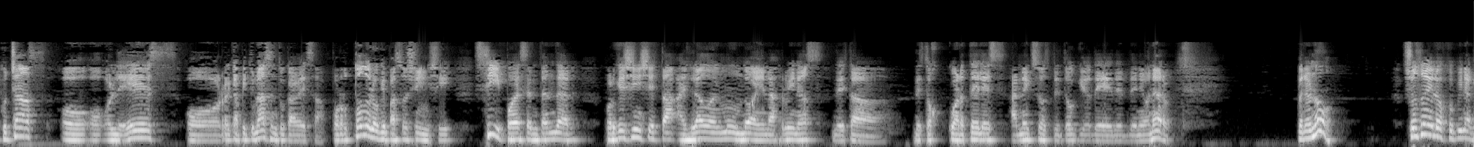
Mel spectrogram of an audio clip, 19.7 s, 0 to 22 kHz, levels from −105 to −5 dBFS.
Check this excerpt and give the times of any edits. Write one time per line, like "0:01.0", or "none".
none

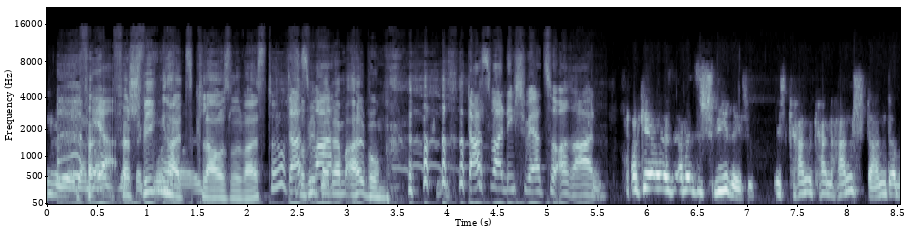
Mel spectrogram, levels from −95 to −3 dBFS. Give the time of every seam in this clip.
none

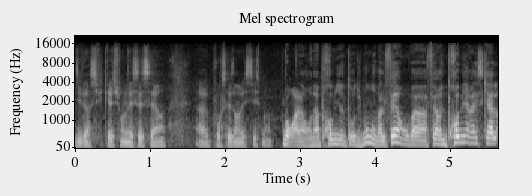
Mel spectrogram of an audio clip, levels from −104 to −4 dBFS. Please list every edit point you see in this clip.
none

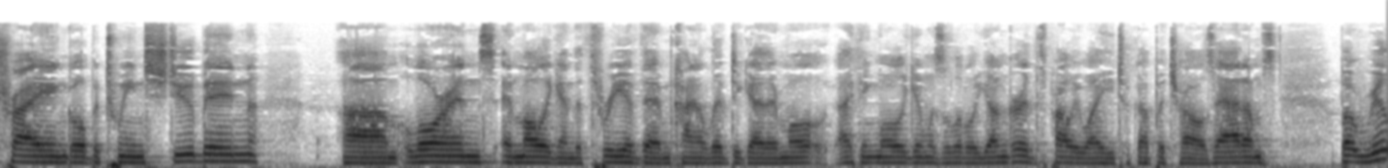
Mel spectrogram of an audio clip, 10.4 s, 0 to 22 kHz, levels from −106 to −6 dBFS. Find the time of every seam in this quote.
none

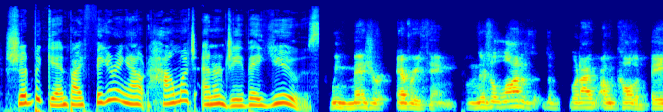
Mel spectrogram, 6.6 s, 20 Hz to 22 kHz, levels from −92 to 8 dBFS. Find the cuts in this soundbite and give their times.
0:03.2
0:04.6

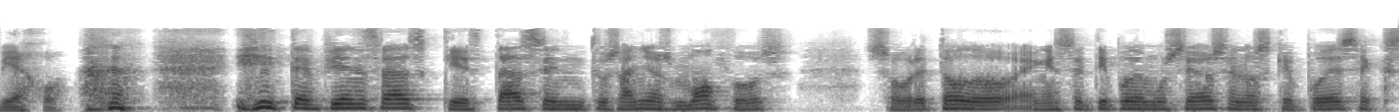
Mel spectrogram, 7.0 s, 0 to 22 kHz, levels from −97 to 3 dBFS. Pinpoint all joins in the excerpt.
none

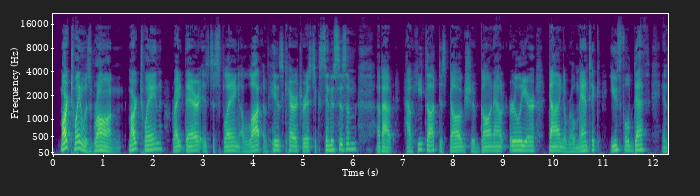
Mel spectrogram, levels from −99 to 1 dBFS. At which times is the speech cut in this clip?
0:01.4

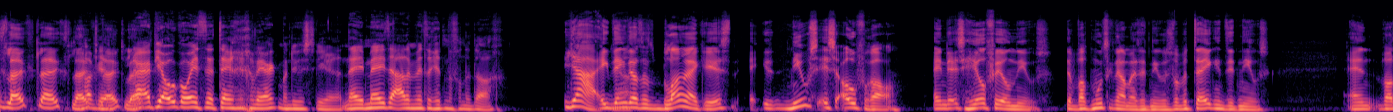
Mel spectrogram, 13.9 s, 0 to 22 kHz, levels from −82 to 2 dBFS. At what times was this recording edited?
0:10.7

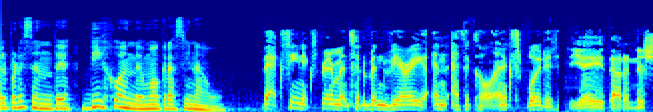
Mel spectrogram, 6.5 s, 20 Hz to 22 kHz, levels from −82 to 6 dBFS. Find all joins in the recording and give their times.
0:05.6

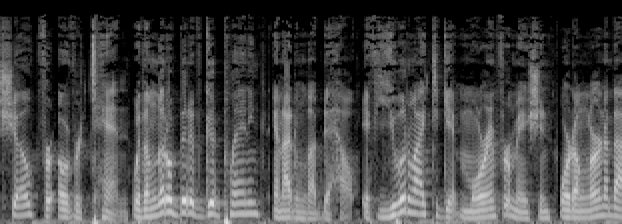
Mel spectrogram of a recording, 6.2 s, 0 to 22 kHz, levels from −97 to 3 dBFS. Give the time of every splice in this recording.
0:02.7

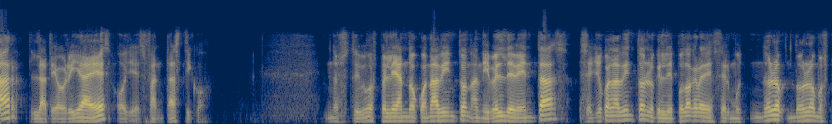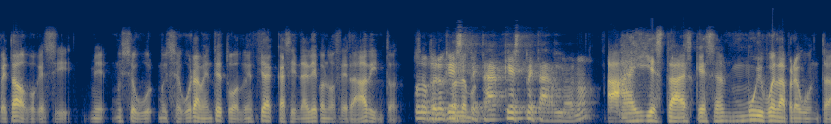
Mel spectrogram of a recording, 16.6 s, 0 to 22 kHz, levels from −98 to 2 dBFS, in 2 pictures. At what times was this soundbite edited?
none

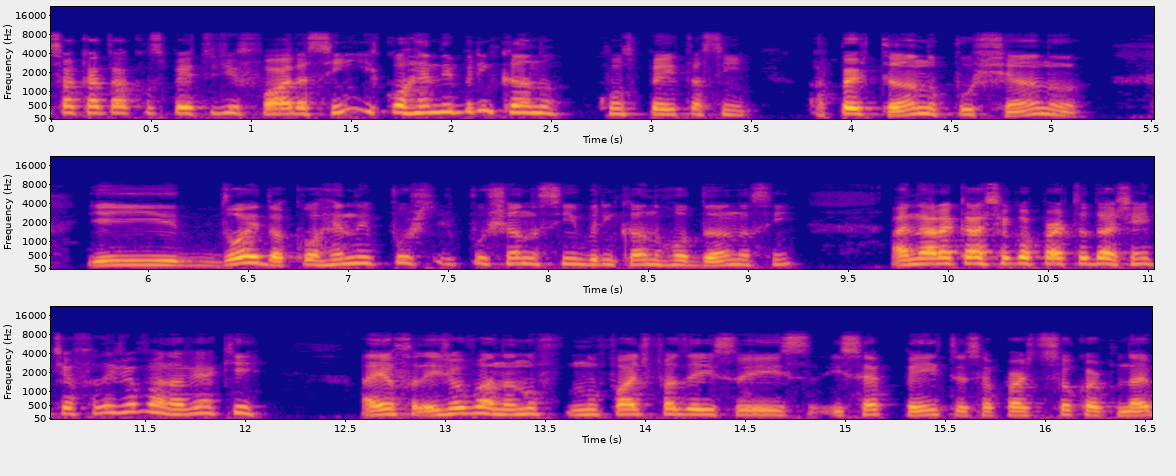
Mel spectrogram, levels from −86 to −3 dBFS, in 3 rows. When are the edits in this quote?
none

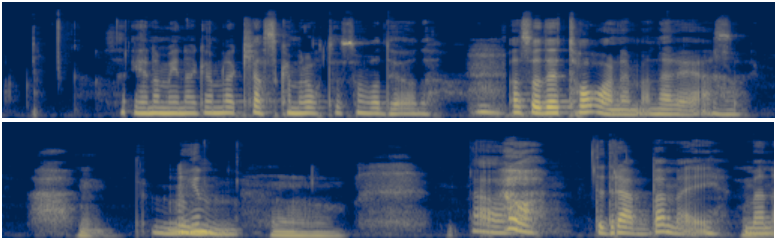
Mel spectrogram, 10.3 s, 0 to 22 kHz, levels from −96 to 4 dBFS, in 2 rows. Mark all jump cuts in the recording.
0:03.3
0:06.7
0:08.3

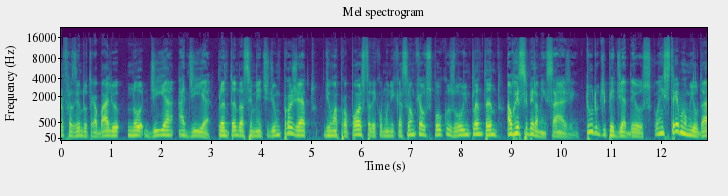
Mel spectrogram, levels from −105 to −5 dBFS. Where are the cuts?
0:08.9

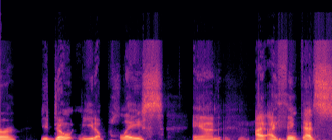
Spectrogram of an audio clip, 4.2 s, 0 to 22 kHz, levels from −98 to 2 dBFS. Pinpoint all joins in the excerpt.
0:02.4

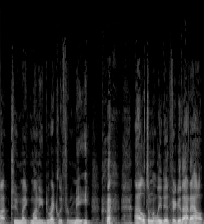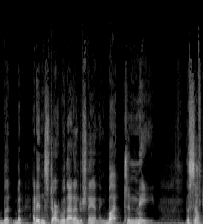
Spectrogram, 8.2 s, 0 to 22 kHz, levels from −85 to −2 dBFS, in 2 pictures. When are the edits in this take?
0:04.3

